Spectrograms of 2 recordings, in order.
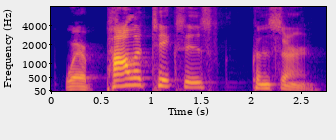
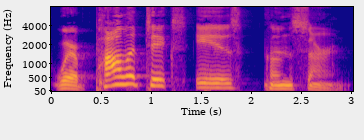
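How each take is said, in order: First: Said in the usual way. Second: "Where politics is concerned" said slowly, word by word; slowed emphasis. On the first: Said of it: "repeats phrase for emphasis". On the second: Shown as a demonstration. Radio host repeating the guest's words slowly to the audience. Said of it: "repeats phrase slowly".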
